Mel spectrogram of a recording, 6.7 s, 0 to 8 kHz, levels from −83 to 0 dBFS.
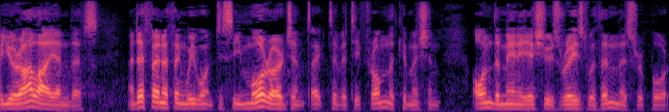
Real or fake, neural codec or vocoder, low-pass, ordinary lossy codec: real; none; none; none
